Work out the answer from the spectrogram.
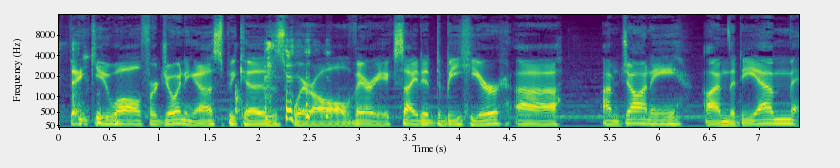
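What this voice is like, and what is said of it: Hoarse, strained voice. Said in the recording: “I'm going to be struggling to talk the entire fucking night ... I lost my voice because of a wedding and other fun stuff”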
